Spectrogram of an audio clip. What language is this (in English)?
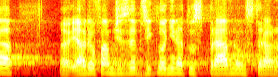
Czech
